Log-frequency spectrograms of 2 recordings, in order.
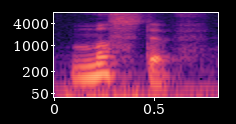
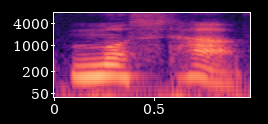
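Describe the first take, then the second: First: The two words blend into one reduced form. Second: Both words are said fully and separately. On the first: The speaker calls it right. "We say must have" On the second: The speaker calls it wrong. "we don't really say must have"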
